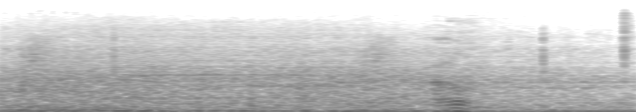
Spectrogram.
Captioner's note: engine rumbling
